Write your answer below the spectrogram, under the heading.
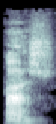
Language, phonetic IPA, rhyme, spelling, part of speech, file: Russian, [aʂ], -aʂ, аж, adverb, Ru-аж.ogg
- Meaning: 1. even 2. as many as, as much as, all the way to (a word used for emphasis)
